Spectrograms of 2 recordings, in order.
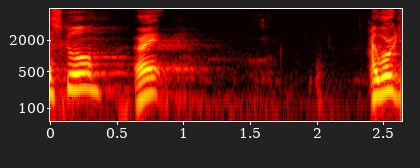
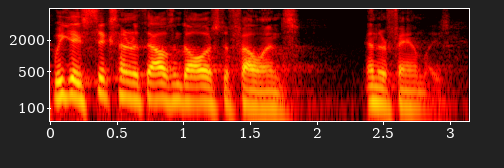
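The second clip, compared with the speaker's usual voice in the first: low reply, sinking softer at the end; understated answer; 6 semitones lower, 4 dB quieter than usual. Acted. Churchgoer telling people about giving to felons, low understated reply. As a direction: answer low and matter-of-fact, trailing down.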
